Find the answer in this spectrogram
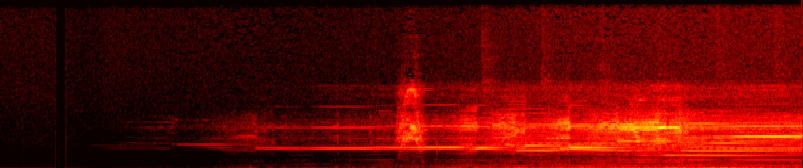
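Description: About two and a half seconds of near silence between album tracks, then several sustained, overlapping electric guitar feedback tones fade in over a low rumble and grow steadily louder as the next rock track opens.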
